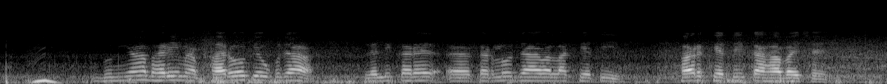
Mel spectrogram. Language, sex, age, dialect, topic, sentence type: Maithili, male, 18-24, Angika, agriculture, statement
